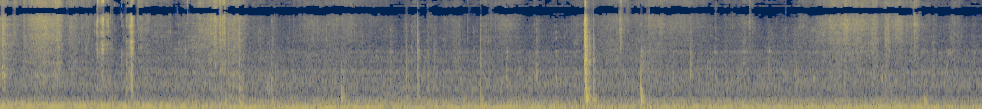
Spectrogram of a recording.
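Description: Steady low hum of a parked car's engine idling inside the cabin, with a few sharp clicks about six seconds in.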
